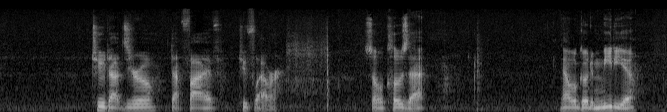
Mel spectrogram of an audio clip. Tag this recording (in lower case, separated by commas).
inside a small room, speech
